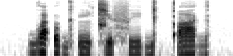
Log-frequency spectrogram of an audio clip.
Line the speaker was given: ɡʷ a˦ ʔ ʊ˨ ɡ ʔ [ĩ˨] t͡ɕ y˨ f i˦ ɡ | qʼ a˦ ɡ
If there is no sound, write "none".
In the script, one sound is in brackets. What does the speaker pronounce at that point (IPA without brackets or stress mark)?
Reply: ĩ˨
